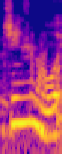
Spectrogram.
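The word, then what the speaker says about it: 金锣: It's called Jin Luo in Chinese pronunciation.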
